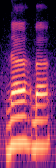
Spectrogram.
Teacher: ketika ditanyakan suaranya keluar dari mana, maka keluar dari mulut sama hidung · Berarti ketika baca huruf nun sama mim, dia suara yang keluar dari mulut yang sesuai makhrajnya, nun dari ujung lidah sama langit-langit atas, mim kedua bibir, tapi kedua huruf itu punya sifat gunnah.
